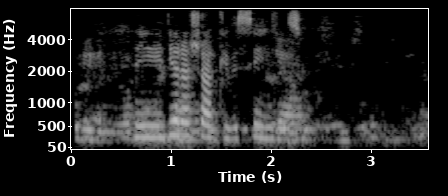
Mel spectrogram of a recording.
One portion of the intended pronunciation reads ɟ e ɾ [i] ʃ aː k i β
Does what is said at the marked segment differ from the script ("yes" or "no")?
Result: yes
